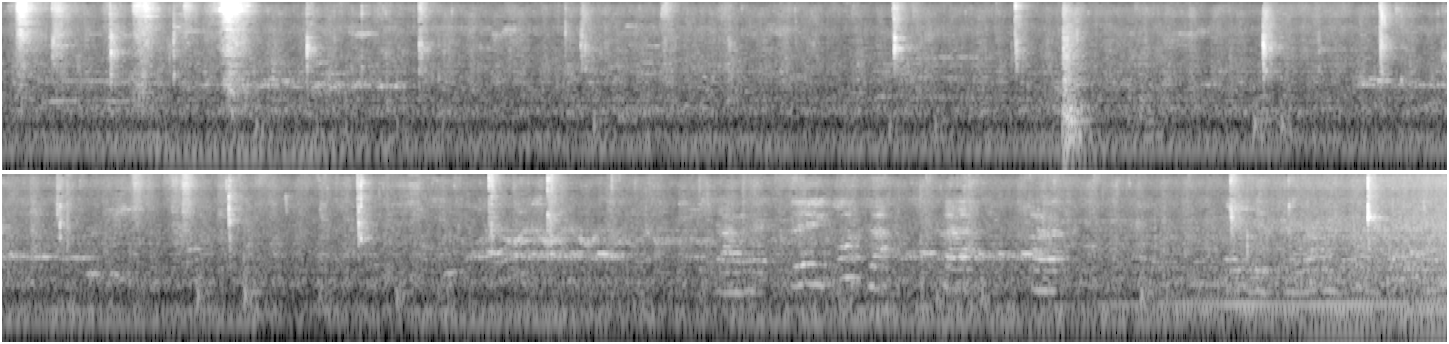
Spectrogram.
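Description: Fingers squish and crunch through food in a stone bowl.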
